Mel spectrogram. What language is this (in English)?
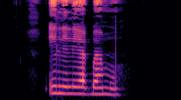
Mokpwe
